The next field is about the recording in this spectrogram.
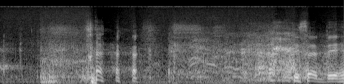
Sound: laughs

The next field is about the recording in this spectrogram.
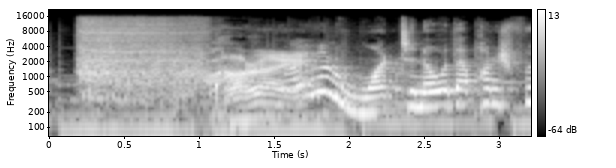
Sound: sighs

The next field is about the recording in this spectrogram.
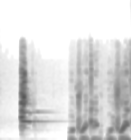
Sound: glasses clink

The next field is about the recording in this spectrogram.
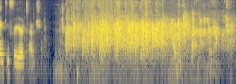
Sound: applause

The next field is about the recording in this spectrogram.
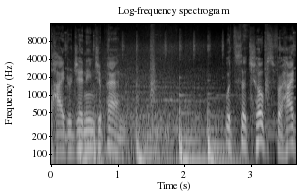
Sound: train engine roaring

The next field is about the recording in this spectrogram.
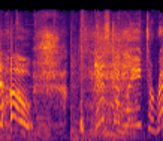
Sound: laughs

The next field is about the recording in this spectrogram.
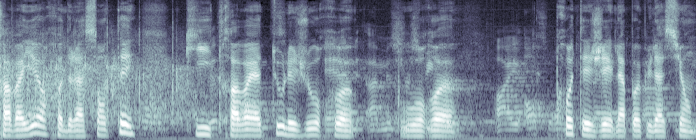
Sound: applause

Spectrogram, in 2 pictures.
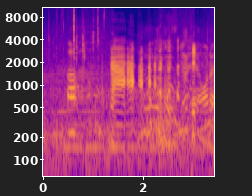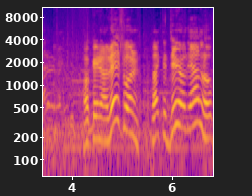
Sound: laughter

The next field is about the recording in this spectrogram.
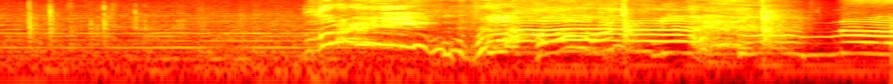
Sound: dice clattering; exclaims

